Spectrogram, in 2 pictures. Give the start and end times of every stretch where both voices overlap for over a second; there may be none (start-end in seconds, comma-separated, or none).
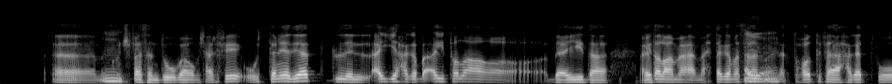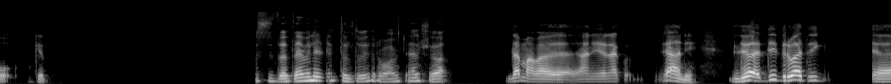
none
